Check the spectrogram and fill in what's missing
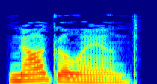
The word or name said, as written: nagaland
